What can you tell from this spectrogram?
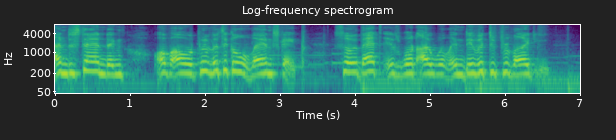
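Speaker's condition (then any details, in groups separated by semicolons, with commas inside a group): Quadriplegic cerebral palsy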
